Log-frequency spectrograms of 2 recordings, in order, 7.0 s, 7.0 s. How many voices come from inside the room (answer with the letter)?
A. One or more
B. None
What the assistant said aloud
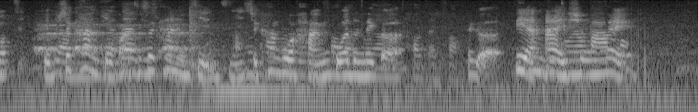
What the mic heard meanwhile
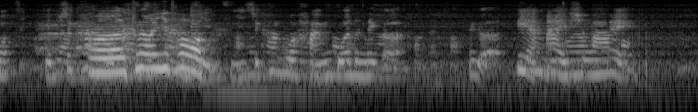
A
